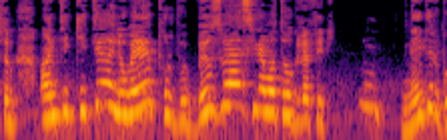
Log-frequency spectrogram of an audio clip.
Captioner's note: speaks French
